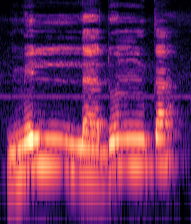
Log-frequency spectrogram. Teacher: इदगाम बिला गुन्ना, मतलब मिलाना तो है लेकिन गुन्ना नहीं करना। उसमें दो हरफ हैं, लाम और रा, जैसे कि मैं पहले भी आपको बता चुका हूँ। · यहाँ पे नून गुन्ना जो है इसका गुन्ना नहीं करेंगे हम, नून पे गुन्ना नहीं होगा। मीम ज़ेर को डायरेक्टली, मतलब मीम ज़ेर को हम सीधा लाम के ऊपर शद आ रही है तो इससे मिला देंगे।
